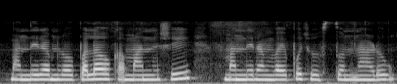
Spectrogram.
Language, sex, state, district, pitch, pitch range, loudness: Telugu, female, Telangana, Adilabad, 225 Hz, 220-235 Hz, -13 LUFS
